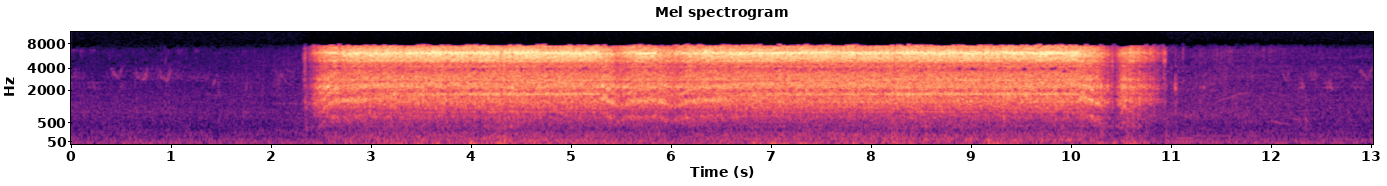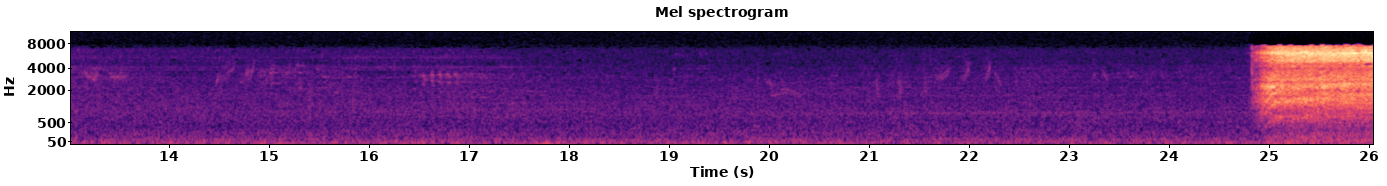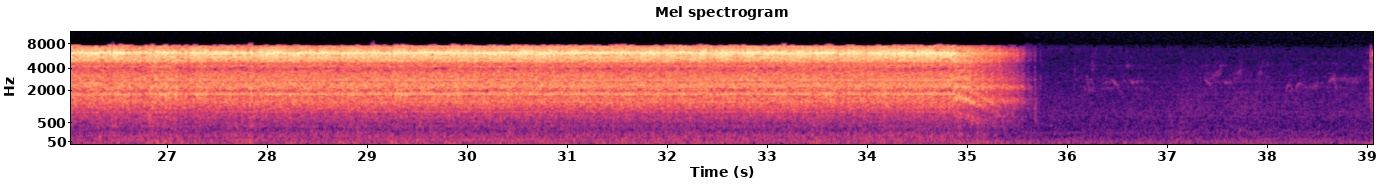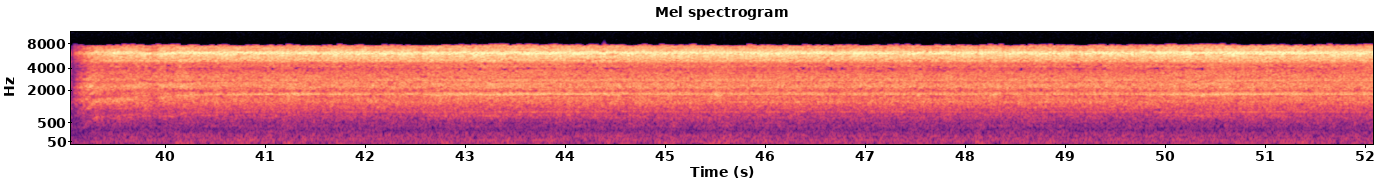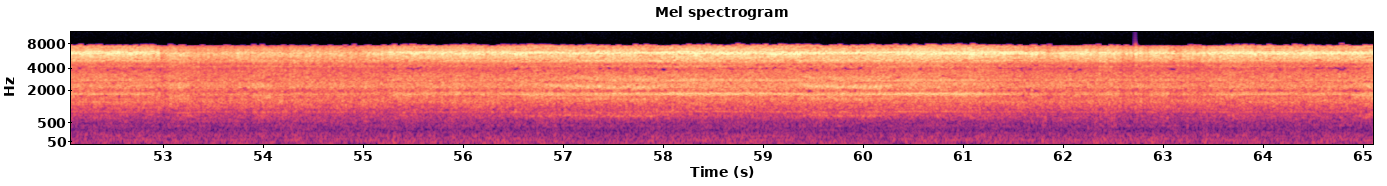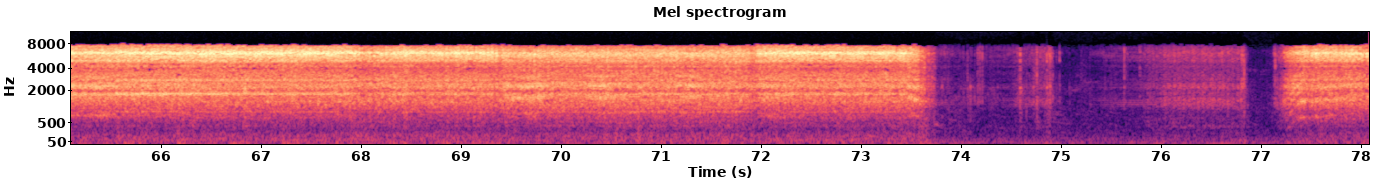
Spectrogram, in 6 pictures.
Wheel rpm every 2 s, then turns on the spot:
0, 110, 210, 200, 230, 60, 0, 0, 0, 0, 0, 0, 70, 230, 230, 240, 230, 150, 0, 50, 220, 230, 230, 230, 230, 230, 230, 230, 220, 220, 230, 230, 230, 230, 230, 230, 210, 20, 50.
74-76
